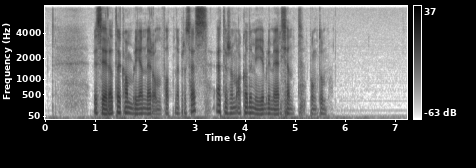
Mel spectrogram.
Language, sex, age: Norwegian, male, 25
